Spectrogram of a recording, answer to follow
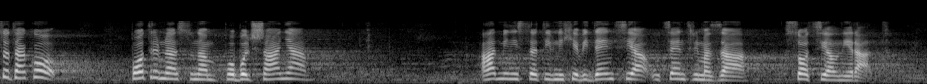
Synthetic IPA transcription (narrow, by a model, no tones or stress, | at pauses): ist̪o̞t̪ako̞ | po̞t̪ɾe̞bnasunampo̞bo̞ʎʲʃaːɲa | ad̪minist̪ɾat̪iʋnixe̞ʋid̪e̞nt̪sijaʔut̪se̞nt̪ɾimazaso̞t̪sialˠniɾa̰ːd̪̥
